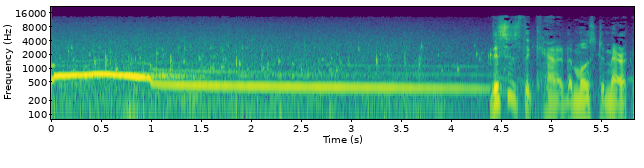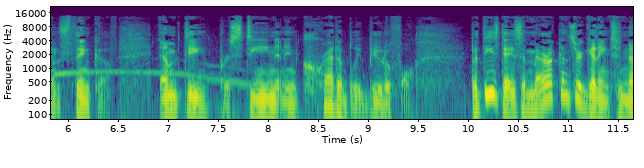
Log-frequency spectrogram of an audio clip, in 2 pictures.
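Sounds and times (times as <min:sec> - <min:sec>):
gray wolf howling on the banks of the Rupert River in Quebec: 0:00.0 - 0:04.6, 0:05.6 - 0:08.3
speech: 0:04.4 - 0:11.6.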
